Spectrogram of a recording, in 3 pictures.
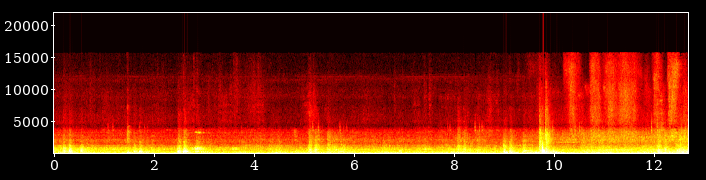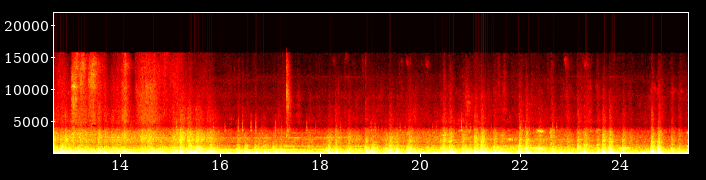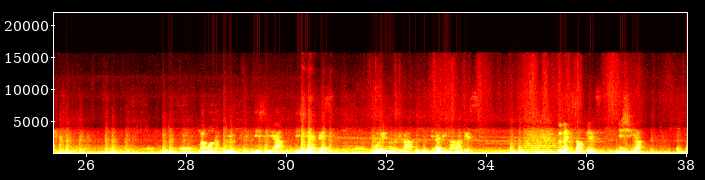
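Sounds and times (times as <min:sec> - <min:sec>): train wheels rumbling on rail: 0:00.0 - 0:38.0
clacks over rail joints: 0:00.1 - 0:03.0, 0:11.8 - 0:33.8, 0:34.4 - 0:35.4, 0:36.8 - 0:38.0.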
